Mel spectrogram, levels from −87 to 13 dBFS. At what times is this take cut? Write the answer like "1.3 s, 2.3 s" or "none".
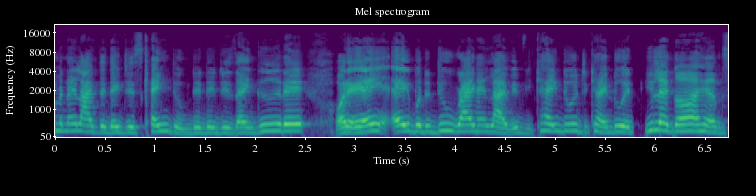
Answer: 4.2 s, 5.7 s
